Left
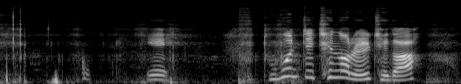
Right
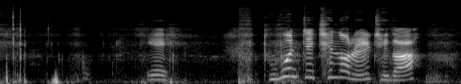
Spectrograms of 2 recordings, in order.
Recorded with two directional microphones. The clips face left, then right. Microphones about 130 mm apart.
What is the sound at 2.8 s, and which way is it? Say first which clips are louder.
Speech: left 2 dB; 10° left (ahead or behind).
